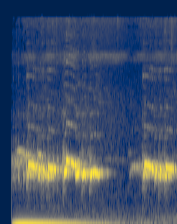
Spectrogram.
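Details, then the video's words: Zebra dove (perkutut) singing in the Tejoanom style, a voice likened to the sirtu-sirpo bird: a long, low, vibrating coo held for about two seconds, a pause, then a further rolling coo phrase. "PERKUTUT TEJOANOM|| SUARA SEPERTI BURUNG SIRTU-SIRPO"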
